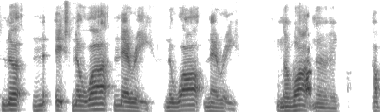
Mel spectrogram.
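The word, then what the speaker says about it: Nwaneri: It's Noir Neri. Noir Neri. Noir Neri. I've been saying Nwari, but it's actually I said the same thing.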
